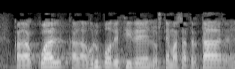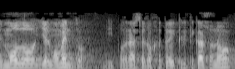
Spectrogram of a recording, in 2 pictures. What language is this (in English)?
Spanish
